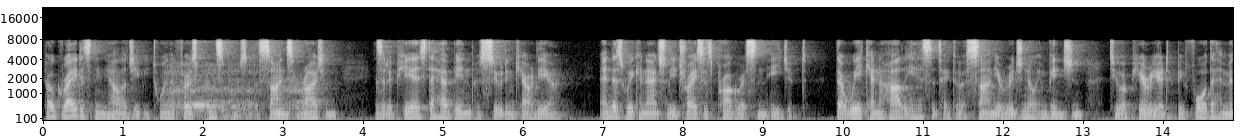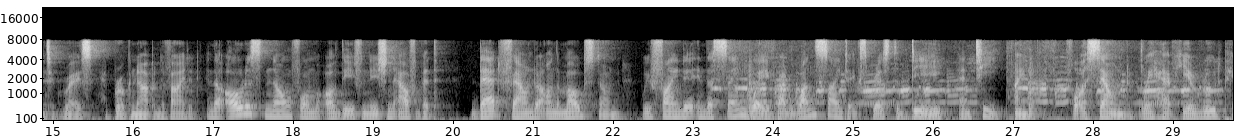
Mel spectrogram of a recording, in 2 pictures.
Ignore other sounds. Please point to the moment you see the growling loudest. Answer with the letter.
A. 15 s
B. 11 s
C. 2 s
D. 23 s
C.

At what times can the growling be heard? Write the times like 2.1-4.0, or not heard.
1.5-3.3.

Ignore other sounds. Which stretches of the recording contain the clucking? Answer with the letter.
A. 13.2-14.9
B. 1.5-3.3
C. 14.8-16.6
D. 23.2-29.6
D.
